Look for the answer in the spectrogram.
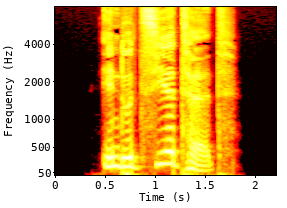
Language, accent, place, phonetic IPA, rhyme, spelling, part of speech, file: German, Germany, Berlin, [ˌɪnduˈt͡siːɐ̯tət], -iːɐ̯tət, induziertet, verb, De-induziertet.ogg
- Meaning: inflection of induzieren: 1. second-person plural preterite 2. second-person plural subjunctive II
